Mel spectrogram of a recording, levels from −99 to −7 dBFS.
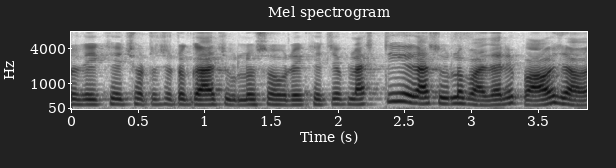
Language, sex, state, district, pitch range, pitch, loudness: Bengali, female, Odisha, Malkangiri, 190-215 Hz, 200 Hz, -18 LUFS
